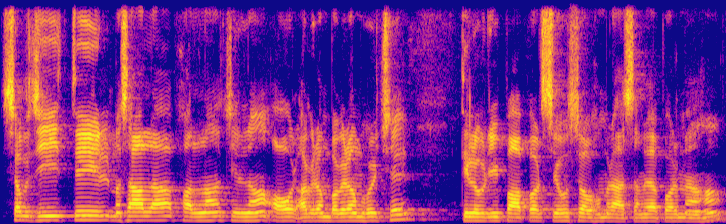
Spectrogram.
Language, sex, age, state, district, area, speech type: Maithili, male, 60+, Bihar, Samastipur, urban, spontaneous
